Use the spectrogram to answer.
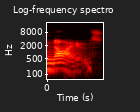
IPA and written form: najvz (Knives)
